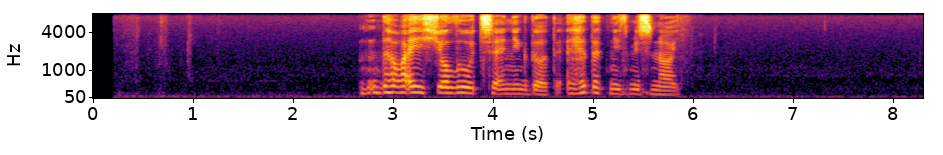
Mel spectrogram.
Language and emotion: Russian, positive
